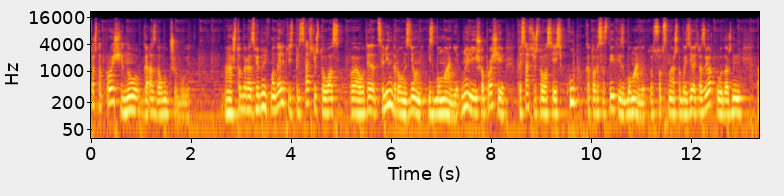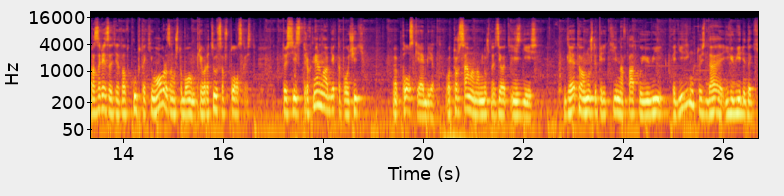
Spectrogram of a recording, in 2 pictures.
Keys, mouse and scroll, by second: 1.8-2.3 scroll up 1, 3.7-4.1 scroll down 1, 4.1-7.1 middle drag, 17.5-18.2 scroll up 2, 18.2-21.1 middle drag, 21.1-21.5 scroll down 2, 21.5-26.7 middle drag.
